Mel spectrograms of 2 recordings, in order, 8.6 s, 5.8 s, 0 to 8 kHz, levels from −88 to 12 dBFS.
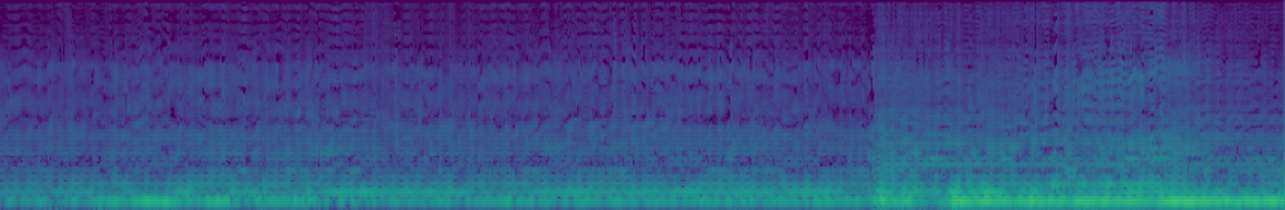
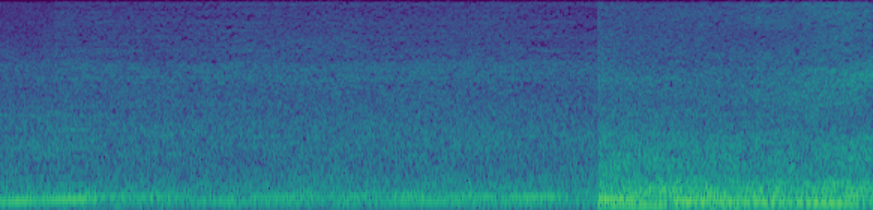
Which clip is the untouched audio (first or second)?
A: second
